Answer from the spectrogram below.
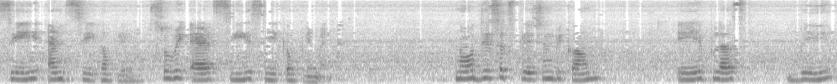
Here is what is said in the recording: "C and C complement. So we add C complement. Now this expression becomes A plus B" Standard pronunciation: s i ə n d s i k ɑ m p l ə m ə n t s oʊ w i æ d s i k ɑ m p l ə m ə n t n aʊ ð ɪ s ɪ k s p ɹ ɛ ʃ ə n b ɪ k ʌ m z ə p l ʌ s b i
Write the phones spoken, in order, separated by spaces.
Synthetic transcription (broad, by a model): s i ə n d s i k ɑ m p l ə m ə n t s oʊ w i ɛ d s i k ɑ m p l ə m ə n t n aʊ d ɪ s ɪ k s p l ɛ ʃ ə n b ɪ k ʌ m ə p l ʌ s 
